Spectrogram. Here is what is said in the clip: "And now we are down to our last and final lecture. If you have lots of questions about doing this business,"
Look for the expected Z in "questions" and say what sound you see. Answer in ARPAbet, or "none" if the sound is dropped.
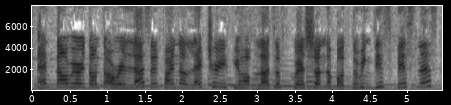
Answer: none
